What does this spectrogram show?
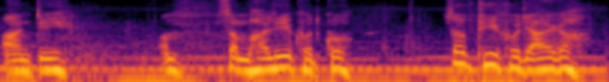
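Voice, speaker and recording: A man's voice: medium pitch, unhurried, background noise, voice pushed up, natural voice. A man voicing an earnest young man who urgently helps his missing friend's mother. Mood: comforting. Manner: urgent, polite, stammers at times.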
